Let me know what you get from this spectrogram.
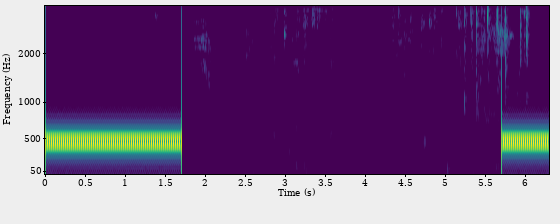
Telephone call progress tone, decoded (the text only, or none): ringback tone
